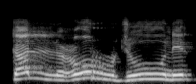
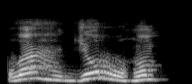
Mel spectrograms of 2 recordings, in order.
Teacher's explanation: را ساکن ہو اور را سے پہلے ضمہ ہو تو ہم اس را کو بھی پر پڑھتے ہیں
